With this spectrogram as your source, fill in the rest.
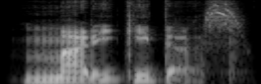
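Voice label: "mariquitas", Spanish, male; mekanta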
